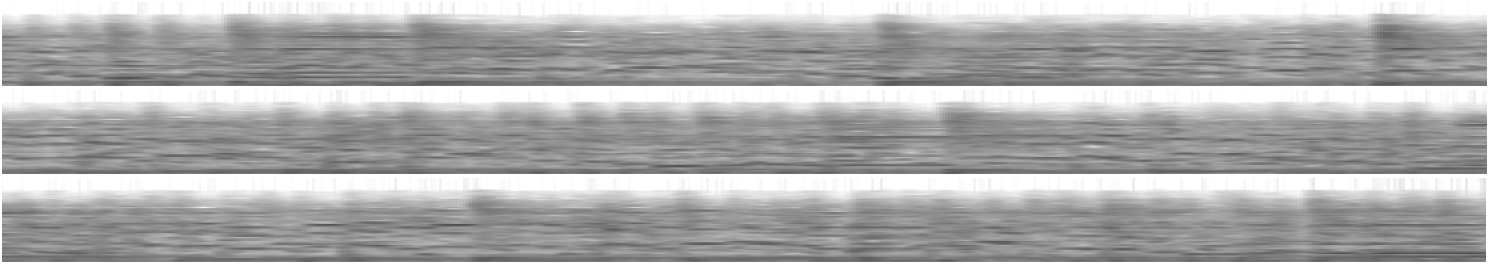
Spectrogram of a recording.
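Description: Fiddle and acoustic guitar playing a traditional tune together, live through a small PA.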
